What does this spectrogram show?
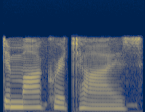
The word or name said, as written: democratize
